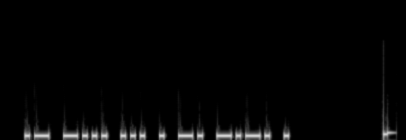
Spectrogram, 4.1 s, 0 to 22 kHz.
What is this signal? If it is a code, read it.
Morse code, heard as a keyed tone, about 25 wpm, 700 Hz. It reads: ABSENCE
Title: Sets of 4 Words - New Word Drill - 25wpm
